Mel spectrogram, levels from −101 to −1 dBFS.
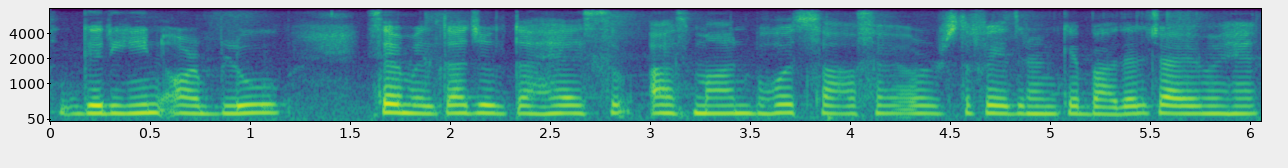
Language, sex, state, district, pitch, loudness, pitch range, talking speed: Hindi, female, Delhi, New Delhi, 210 Hz, -18 LUFS, 205-215 Hz, 190 wpm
